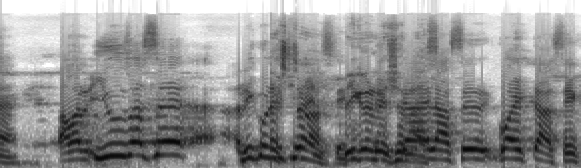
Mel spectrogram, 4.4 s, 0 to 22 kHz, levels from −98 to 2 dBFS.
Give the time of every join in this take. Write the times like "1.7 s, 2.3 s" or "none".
3.0 s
